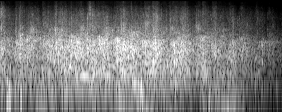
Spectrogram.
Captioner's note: applause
